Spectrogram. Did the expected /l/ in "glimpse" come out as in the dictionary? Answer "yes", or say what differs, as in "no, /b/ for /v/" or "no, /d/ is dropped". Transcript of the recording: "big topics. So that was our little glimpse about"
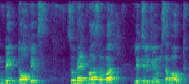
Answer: no, /l/ is dropped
